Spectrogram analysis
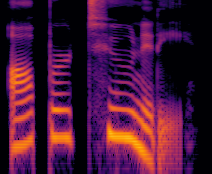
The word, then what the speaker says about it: opportunity: Op, por, tu, ni, ti. The stress, the strong sound, is on to, opportunity.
